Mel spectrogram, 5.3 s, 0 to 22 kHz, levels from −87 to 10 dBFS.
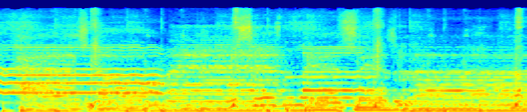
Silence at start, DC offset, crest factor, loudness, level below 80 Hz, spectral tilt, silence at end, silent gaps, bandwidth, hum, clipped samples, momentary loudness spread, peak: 0 s; under 0.1%; 12 dB; -13 LUFS; -20 dBFS; -5 dB/octave; 0 s; none; 16.5 kHz; none; under 0.1%; 3 LU; 0 dBFS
